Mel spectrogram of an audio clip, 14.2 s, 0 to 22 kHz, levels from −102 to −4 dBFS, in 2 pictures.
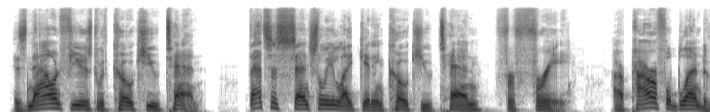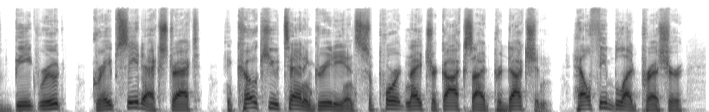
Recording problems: none

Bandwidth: 15.5 kHz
